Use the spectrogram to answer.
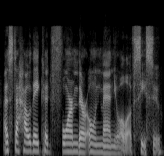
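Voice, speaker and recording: A woman hosting an interview, a physician who asks long, curious questions and frames them gently for listeners. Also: sits low, steady tone, moderate pace, no echo. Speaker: podcast host and physician. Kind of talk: conversational interviewing.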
